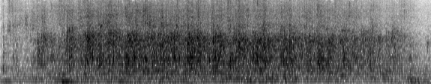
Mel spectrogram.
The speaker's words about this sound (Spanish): Un aplauso.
